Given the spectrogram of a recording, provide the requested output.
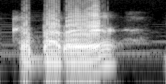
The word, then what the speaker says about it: Cabarè: Cabaret è scritto non con la T come cabaret, ma con l'accento sulla E. Ok, cabaret, come il cabaret delle paste.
